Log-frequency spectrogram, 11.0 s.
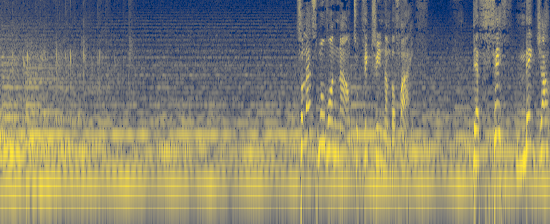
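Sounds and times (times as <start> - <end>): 
audience clapping hands: 0.0 - 3.4
droning organ or keyboard chords: 0.0 - 11.0
speech: 6.0 - 8.5, 9.5 - 11.0.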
